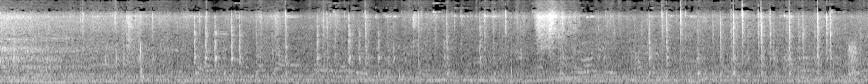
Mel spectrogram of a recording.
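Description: Metal clicking as a T-handle socket wrench turns the rear brake rod's adjusting nut off a motorcycle's rear brake arm. The clicks quicken in the second half, with one brief rush of noise about two-thirds of the way through.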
